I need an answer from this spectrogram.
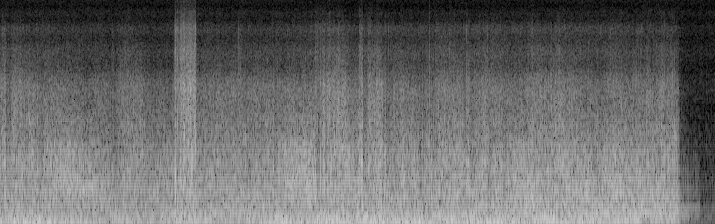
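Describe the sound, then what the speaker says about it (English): Royal Air Force bombers fly over the port city of Brest on a bombing raid against the U-boat base, a dense, loud, continuous engine roar with rumbling bursts that holds steady and then cuts off abruptly near the end. "Planes of the Royal Air Force fly over the beleaguered port city of Brest to bomb the vital Nazi U-boat"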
